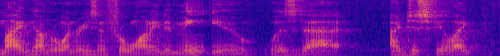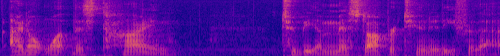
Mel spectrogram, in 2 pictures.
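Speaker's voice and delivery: emotional delivery, voice getting choked up. Explaining the reason for wanting to meet, getting emotional. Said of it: "I'm getting emotional".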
